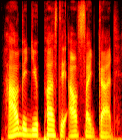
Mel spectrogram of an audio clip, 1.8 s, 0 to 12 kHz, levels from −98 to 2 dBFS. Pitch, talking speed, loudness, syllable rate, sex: 115 Hz, 230 wpm, -18 LUFS, 5.0 syllables/s, male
